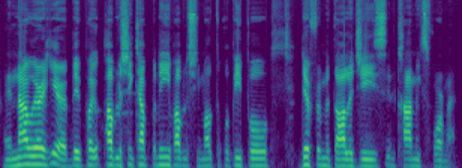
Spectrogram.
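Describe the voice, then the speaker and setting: A man's voice: medium pitch, flat delivery, a little fast, fairly bright tone, no room sound. A man from Ethiopia, a comics publisher, answering interview questions in an earnest, casual way, often restarting phrases. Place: comic convention floor.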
